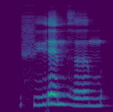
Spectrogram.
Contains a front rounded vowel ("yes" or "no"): yes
